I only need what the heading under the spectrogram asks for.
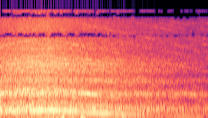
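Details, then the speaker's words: Usha mixer grinder before repair: switched on, it doesn't run, but it starts when the switch is pressed slightly. The motor whine fades and drops in pitch as it coasts down when the switch is eased off. The regulator switch is faulty. "देख सकते हैं यहाँ पे हमने on किया लेकिन नहीं चल रहा। जैसे स्विच को थोड़ा सा दबाएंगे तो ये चल पड़ता है। और ये जो प्रॉब्लम है, इसमें रेगुलेटर खराब हो जाने के कारण इस तरह की प्रॉब्लम दिखाई दे रही है, तो इसे हम ठीक करेंगे।"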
